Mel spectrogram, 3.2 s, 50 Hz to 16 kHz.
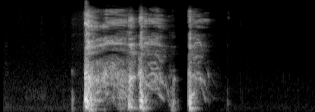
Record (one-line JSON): {"cough_length": "3.2 s", "cough_amplitude": 32768, "cough_signal_mean_std_ratio": 0.28, "survey_phase": "beta (2021-08-13 to 2022-03-07)", "age": "45-64", "gender": "Male", "wearing_mask": "No", "symptom_cough_any": true, "symptom_sore_throat": true, "symptom_fatigue": true, "symptom_onset": "3 days", "smoker_status": "Never smoked", "respiratory_condition_asthma": false, "respiratory_condition_other": false, "recruitment_source": "REACT", "submission_delay": "1 day", "covid_test_result": "Positive", "covid_test_method": "RT-qPCR", "covid_ct_value": 24.9, "covid_ct_gene": "E gene", "influenza_a_test_result": "Negative", "influenza_b_test_result": "Negative"}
